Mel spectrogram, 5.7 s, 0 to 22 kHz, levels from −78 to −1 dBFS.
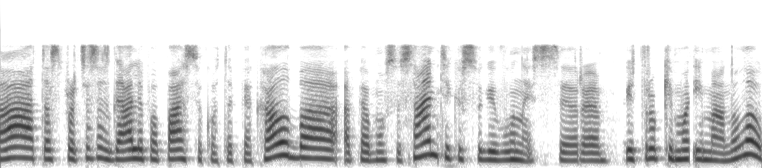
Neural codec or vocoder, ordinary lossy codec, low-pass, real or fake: none; AAC, 64 kbps; 7.2 kHz; real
